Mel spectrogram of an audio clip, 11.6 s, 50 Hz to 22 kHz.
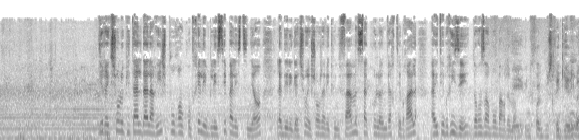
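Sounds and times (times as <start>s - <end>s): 
military drones buzzing overhead: 0.0s - 11.5s
speech: 2.0s - 11.5s.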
